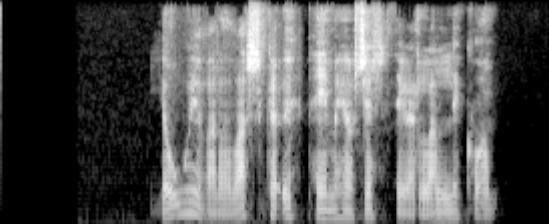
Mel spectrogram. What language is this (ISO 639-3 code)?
isl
